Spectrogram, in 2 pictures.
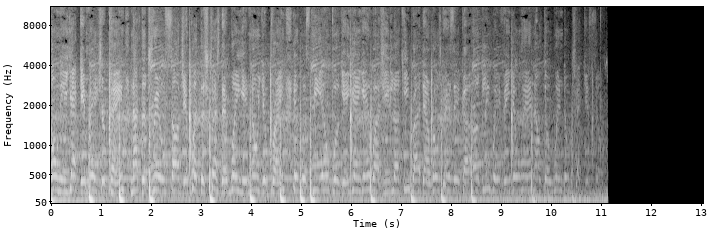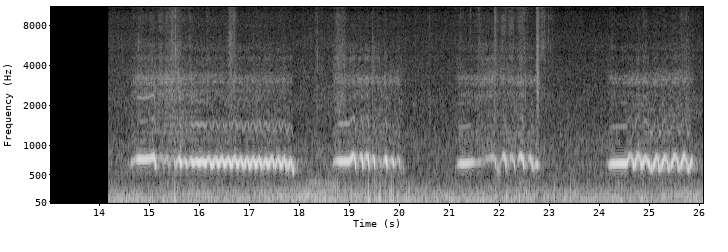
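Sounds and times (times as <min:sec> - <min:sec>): cupped-hand whistle trilling: 0:14.6 - 0:18.0, 0:18.7 - 0:20.2, 0:21.2 - 0:22.9, 0:24.2 - 0:26.0.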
